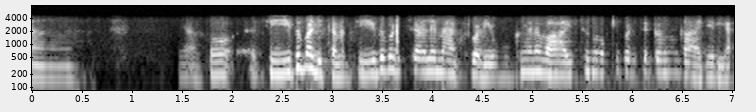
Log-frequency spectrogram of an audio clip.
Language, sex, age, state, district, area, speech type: Malayalam, female, 18-30, Kerala, Palakkad, rural, conversation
